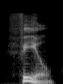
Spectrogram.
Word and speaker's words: feel: The word is feel. Say it again. Feel. The feeling of the air should be continuous when you extend this word.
